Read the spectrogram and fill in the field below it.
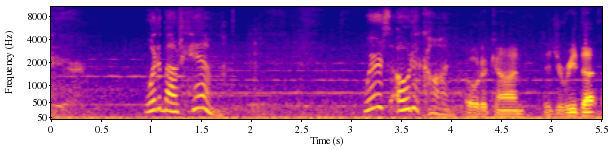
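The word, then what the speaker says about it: Otacon: Otakon. That's how it's pronounced properly.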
